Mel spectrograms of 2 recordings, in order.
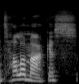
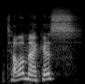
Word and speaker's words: Telemachus: has a newborn son Telemachus or Telemachus depending on where you put the syllable or syllable and he didn't want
